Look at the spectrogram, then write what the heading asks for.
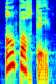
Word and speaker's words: emporter: Emporter, okay, same thing here for the nasal, emporter.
